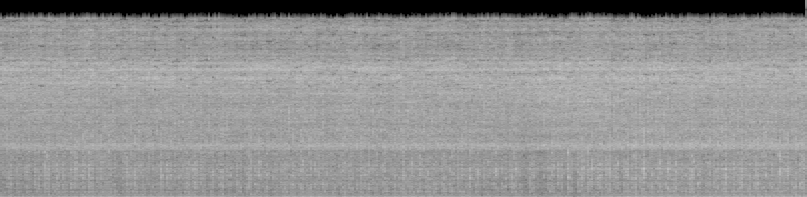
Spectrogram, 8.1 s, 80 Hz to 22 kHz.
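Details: Chrysler CM Valiant with Hemi 265, second start after idle adjustment; low even idle rumble with smooth steady beat, no misses or knocks; perfect idle.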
